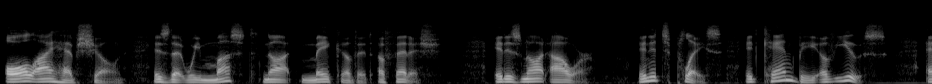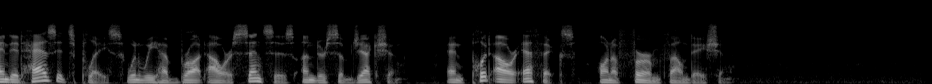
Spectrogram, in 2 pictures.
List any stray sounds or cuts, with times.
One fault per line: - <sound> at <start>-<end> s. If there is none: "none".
none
